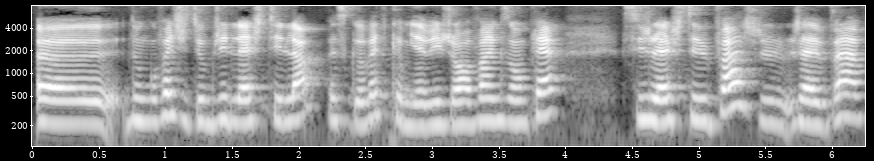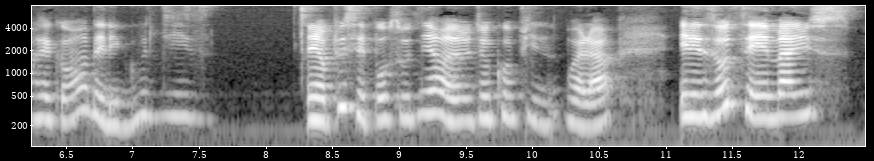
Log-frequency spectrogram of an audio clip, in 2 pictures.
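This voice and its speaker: A chatty young woman with a slightly high voice, rambling casually to camera in a book vlog. She talks loosely, with lots of fillers and restarts. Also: normal speed, fairly bright tone. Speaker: book vlogger.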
